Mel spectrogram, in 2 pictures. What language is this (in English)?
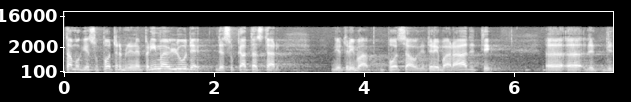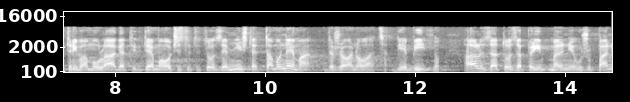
Croatian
